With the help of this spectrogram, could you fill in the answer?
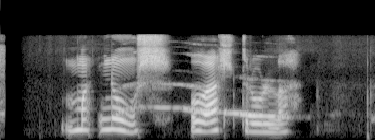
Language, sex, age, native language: Icelandic, female, 8, Icelandic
